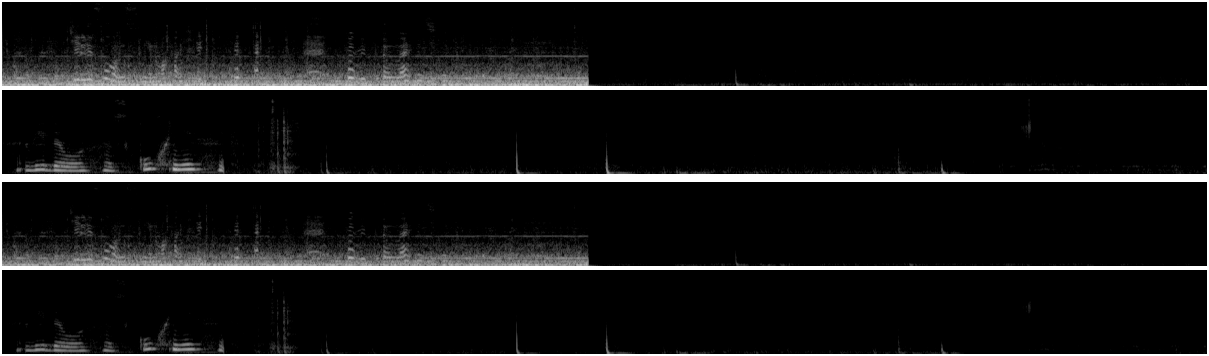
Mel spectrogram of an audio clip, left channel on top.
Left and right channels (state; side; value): quieter; right; 5.2 dB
